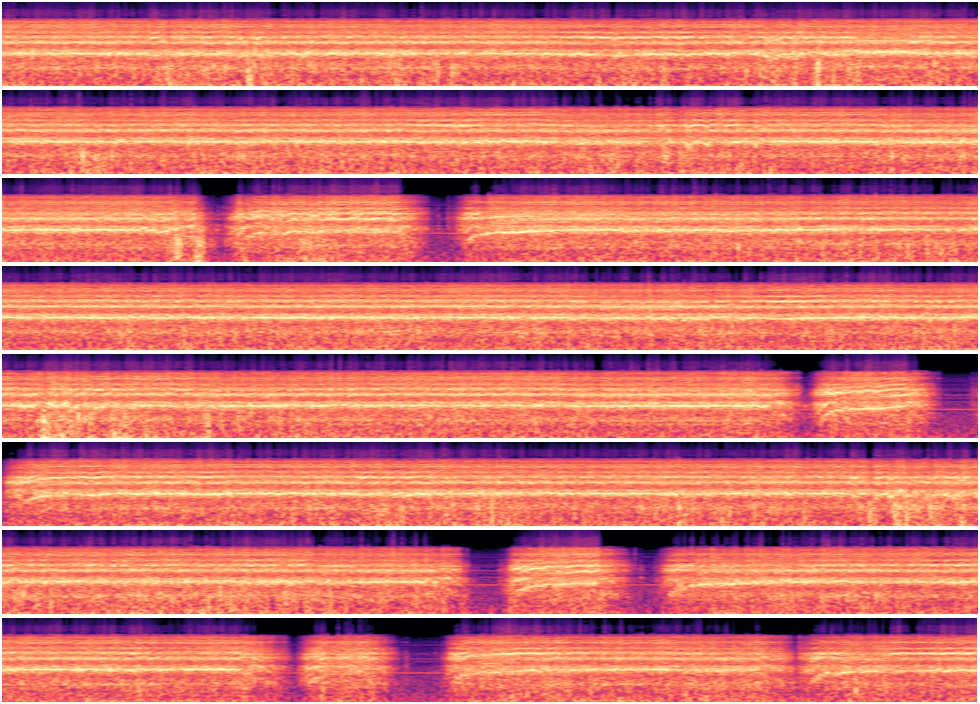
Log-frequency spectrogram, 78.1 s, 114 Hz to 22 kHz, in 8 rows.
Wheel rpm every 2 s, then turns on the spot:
230, 230, 220, 240, 230, 240, 220, 220, 220, 170, 150, 160, 210, 230, 230, 230, 230, 230, 240, 220, 230, 220, 150, 120, 230, 220, 230, 230, 230, 230, 140, 100, 210, 230, 150, 110, 210, 150, 220.
none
